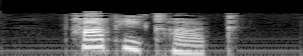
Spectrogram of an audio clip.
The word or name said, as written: poppycock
